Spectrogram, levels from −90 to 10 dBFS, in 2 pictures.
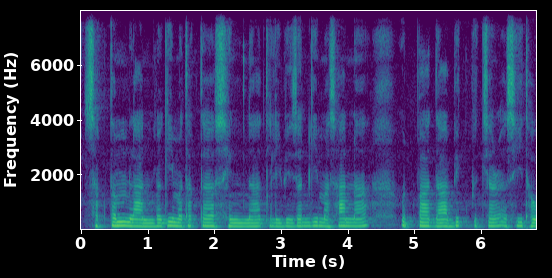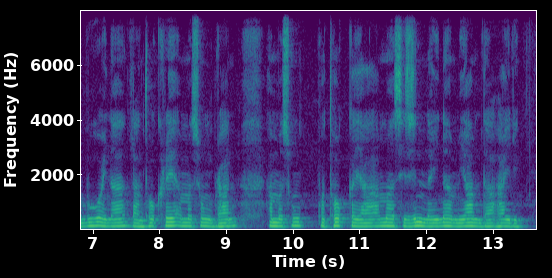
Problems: none marked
